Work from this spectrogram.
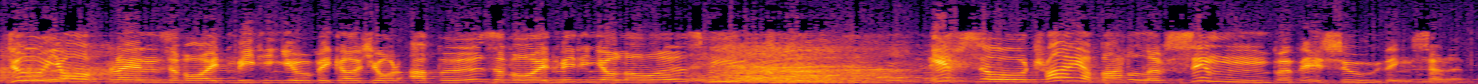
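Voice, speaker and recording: An American actor playing a pompous, mock-earnest pitchman in a parody 1940s radio commercial. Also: expressive, a little slow, a loud crowd. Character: smooth-talking mock radio pitchman for quack remedy. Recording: noisy old radio, loud audience.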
